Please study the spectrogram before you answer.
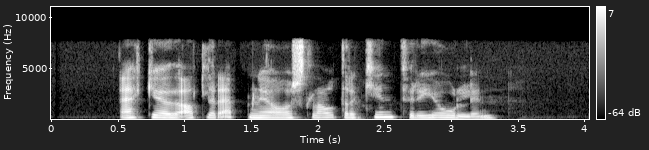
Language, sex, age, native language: Icelandic, female, 40-49, Icelandic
